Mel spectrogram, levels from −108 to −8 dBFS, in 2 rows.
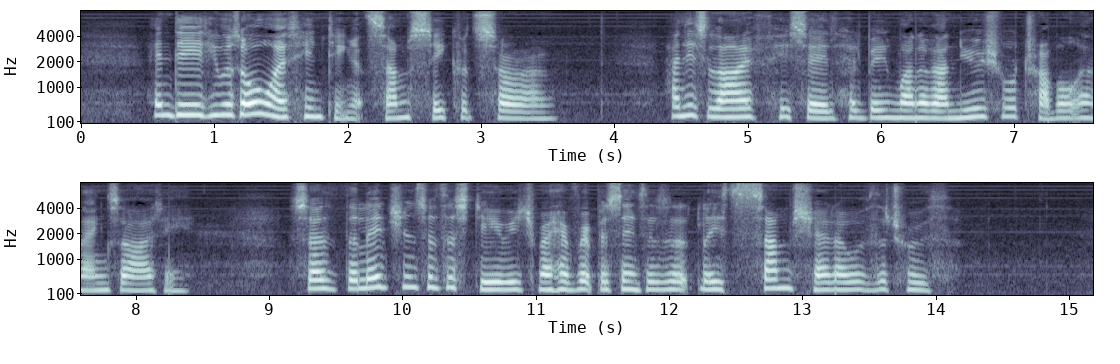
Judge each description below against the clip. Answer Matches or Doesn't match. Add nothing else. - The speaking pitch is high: Matches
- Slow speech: Doesn't match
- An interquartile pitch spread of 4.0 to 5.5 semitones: Doesn't match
